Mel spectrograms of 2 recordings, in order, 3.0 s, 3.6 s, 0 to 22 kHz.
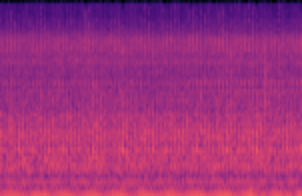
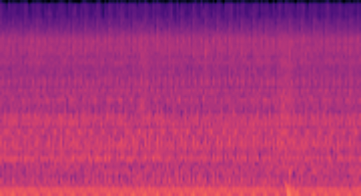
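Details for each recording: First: Renault Megane 2 engine after repair: steady, even idle with no knocks or misses, no longer shaking; previously vibrated, shook and lacked power. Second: Renault Megane 2 engine: uneven shaking idle with a loose irregular beat over a steady hum. Engine vibrates and lacks power; misfire suspected, cause unconfirmed, cylinder-by-cylinder test follows.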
